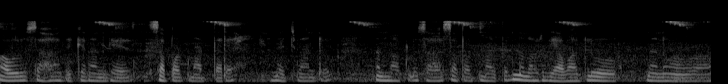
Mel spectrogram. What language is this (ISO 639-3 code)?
kan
